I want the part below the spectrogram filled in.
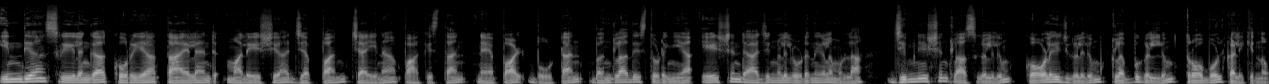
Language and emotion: Malayalam, neutral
